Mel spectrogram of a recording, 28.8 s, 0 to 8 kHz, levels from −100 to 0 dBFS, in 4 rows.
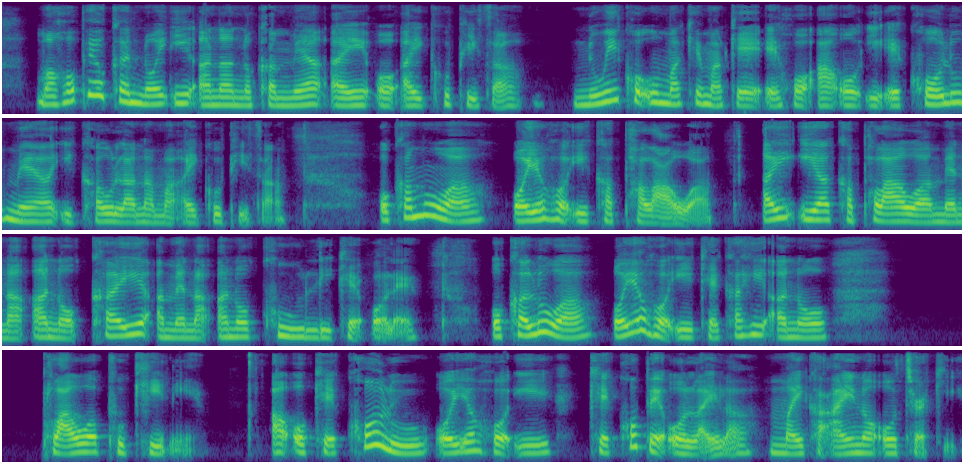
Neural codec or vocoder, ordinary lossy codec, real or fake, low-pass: none; AAC, 48 kbps; real; 7.2 kHz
